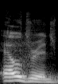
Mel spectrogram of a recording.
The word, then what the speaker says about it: Eldridge: It's Eldridge, by the way, with a D after the L. There is a D there.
